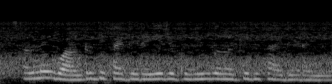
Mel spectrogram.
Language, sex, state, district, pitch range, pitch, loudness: Hindi, female, Chhattisgarh, Kabirdham, 235-260 Hz, 250 Hz, -29 LUFS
